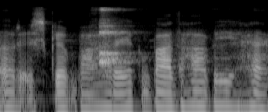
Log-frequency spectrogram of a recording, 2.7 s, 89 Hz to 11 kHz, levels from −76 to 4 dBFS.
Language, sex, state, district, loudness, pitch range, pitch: Hindi, male, Bihar, Araria, -28 LUFS, 100-110 Hz, 105 Hz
